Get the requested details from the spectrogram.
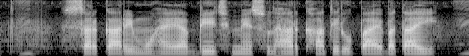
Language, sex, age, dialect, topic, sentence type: Bhojpuri, male, 18-24, Southern / Standard, agriculture, question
